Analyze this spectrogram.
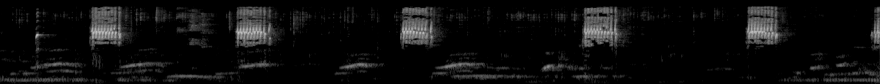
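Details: A Javan grey-throated white-eye singing long rolling song gives loud, harsh, high-pitched bursts about every one and a half seconds, with soft, lower whistled notes filling the gaps.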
